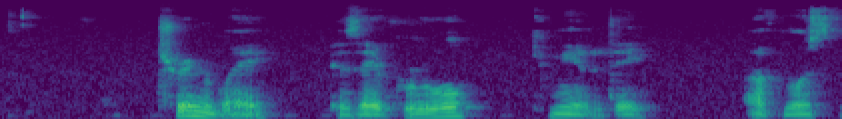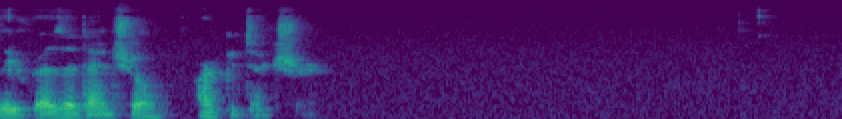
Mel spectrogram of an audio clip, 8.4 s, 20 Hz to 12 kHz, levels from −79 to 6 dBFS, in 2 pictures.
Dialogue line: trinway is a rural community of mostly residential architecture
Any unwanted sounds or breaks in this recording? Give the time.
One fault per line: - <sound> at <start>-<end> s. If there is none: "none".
none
